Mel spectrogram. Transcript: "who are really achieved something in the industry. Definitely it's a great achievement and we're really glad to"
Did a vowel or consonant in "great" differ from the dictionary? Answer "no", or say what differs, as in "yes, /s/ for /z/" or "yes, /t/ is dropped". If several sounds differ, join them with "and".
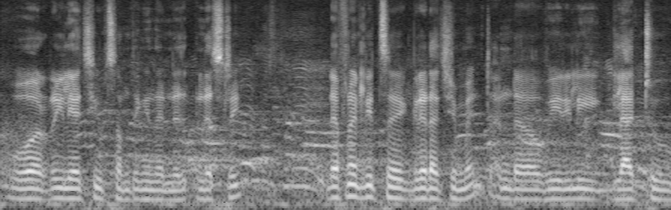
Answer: no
